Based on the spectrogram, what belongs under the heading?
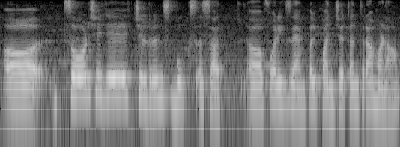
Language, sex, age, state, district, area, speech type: Goan Konkani, female, 30-45, Goa, Salcete, urban, spontaneous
